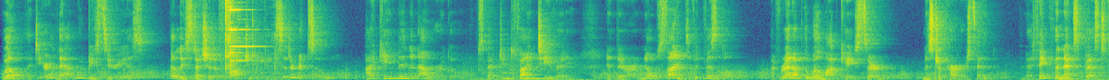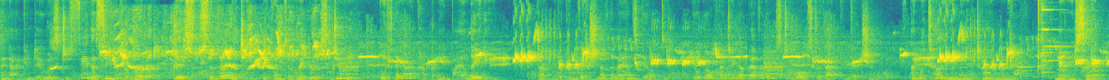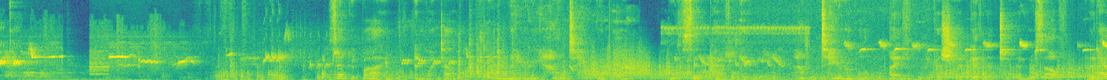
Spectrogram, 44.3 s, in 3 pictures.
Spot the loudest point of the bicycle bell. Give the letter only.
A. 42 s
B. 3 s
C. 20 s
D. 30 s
B.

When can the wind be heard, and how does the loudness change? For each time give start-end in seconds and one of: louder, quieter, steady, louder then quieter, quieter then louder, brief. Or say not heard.
0.0-44.3 louder.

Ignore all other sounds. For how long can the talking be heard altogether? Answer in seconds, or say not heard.
40 s.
